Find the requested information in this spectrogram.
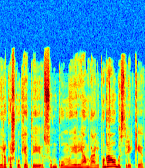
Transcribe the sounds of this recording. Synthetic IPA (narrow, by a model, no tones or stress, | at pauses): iːɾɐkɐʃkoːkʲiɛt̪ɐɪsʊŋkʊmɐɪɪɾjɛmɡɑːlʲɪpɐɡɐlˠboːsɾʲɛɪkʲeːt̪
